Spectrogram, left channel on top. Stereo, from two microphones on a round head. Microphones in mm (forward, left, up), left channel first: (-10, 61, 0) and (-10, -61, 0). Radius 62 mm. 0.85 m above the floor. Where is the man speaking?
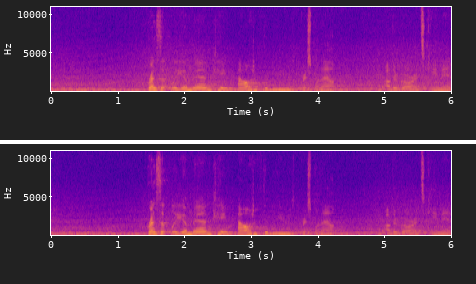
20° left (ahead or behind), 1.3 m.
